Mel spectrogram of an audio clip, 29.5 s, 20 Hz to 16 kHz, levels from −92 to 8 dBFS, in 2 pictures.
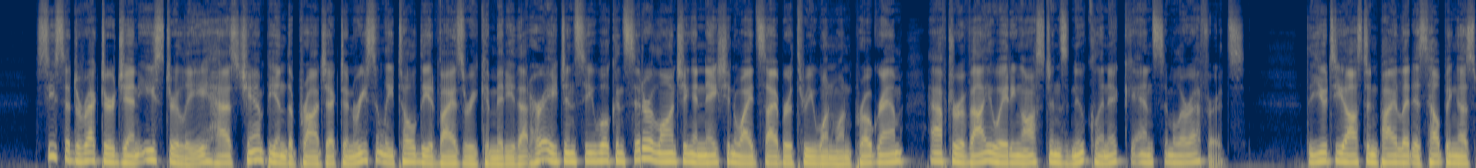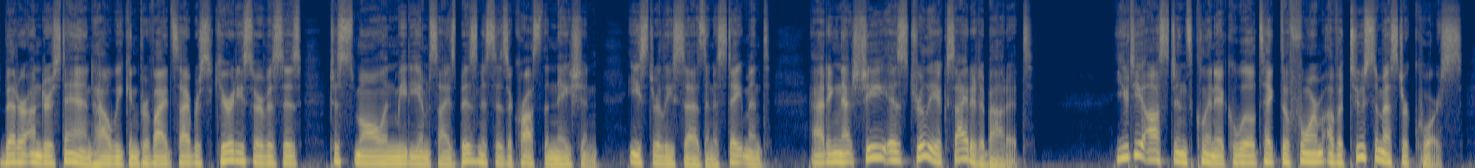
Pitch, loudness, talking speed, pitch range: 115 Hz, -20 LUFS, 165 wpm, 100-130 Hz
